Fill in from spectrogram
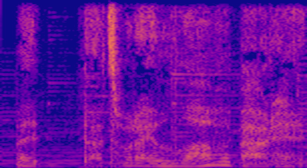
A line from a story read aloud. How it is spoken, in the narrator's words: he murmured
